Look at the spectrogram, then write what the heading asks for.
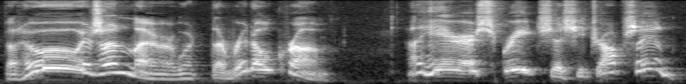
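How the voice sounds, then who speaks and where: A man voicing a grieving, bewildered old farmer in a storybook reading, with a high quavering wail. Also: huge pitch swings, a little slow, gravelly, fairly bright tone, heavily acted.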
